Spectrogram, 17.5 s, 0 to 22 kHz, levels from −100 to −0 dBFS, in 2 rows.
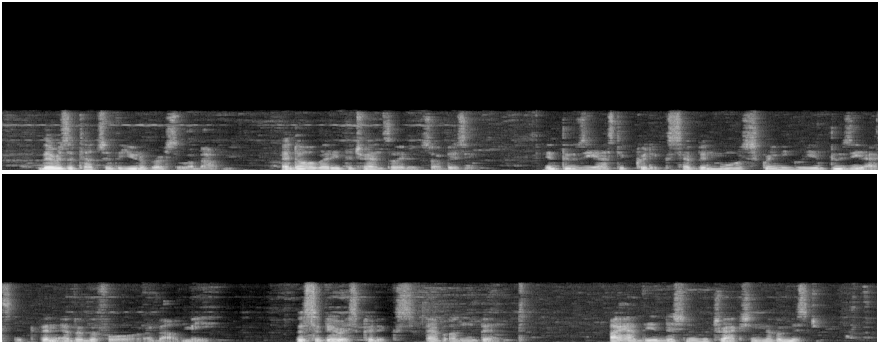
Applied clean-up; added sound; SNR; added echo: classical method log-MMSE.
